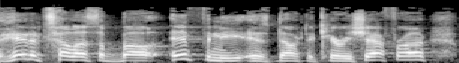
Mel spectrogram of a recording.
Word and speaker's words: Infini: trend in ffunny the Infini skin treatment what exactly is it well probably the hardest thing about this treatment is pronouncing it because we always want to say infinite or infinite right but it's a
